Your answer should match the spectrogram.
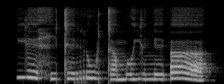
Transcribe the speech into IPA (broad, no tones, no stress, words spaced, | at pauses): jehitɪ rutɐmʊ jɪneʔɐ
